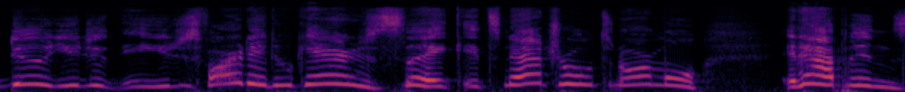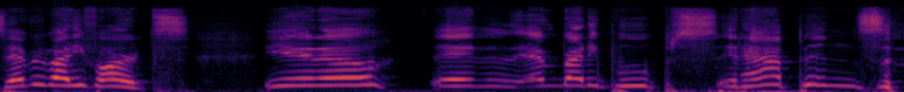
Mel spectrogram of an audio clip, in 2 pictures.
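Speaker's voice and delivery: high-pitched, incredulous acted reassurance; reassuring boyfriend. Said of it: "I would be standing there as the guy".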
